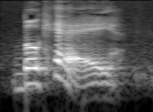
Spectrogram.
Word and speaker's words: Bucket: Her surname is Bucket, but she pronounces it Bouquet.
